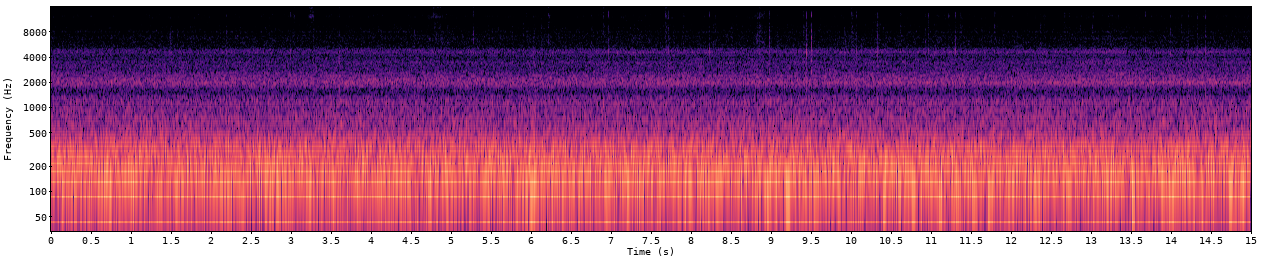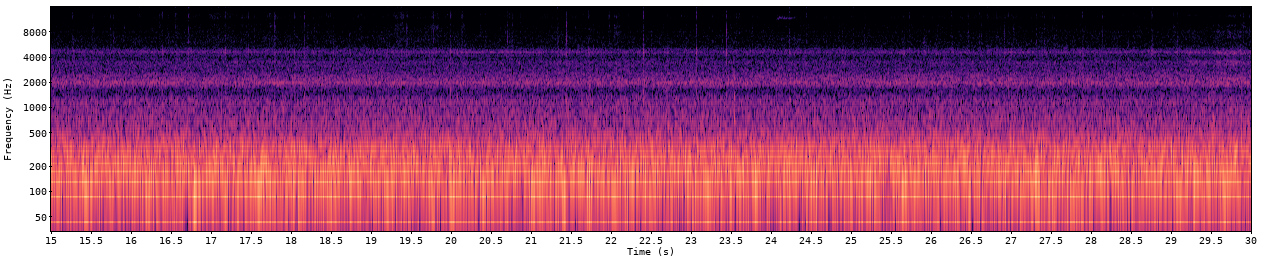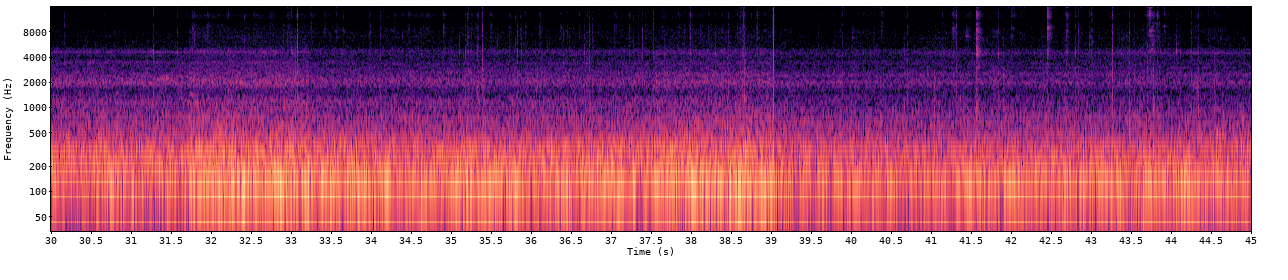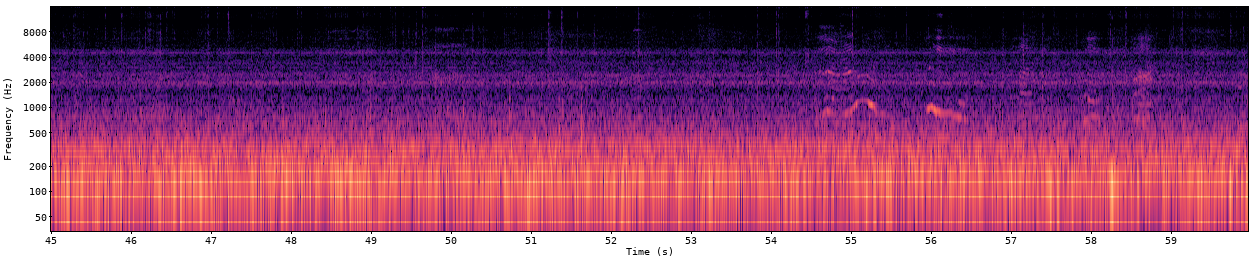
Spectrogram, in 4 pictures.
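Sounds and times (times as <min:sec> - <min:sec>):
aircraft cabin low rumble: 0:00.0 - 0:59.9.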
